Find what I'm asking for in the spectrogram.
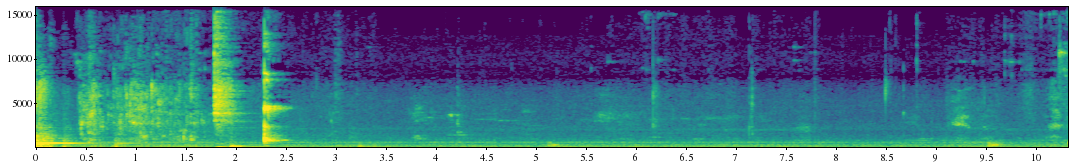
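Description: Water poured from glasses into a pot to make guava leaf tea, with a few splashy bursts in the first couple of seconds, then a quiet stretch with faint drips and small clicks.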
